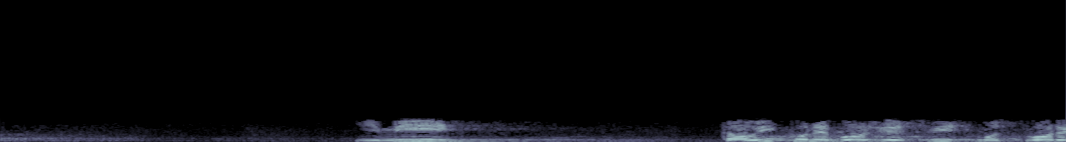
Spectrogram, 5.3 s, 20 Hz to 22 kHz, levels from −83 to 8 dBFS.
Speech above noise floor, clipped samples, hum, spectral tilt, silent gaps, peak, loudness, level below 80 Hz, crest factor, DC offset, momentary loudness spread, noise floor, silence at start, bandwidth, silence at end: 39 dB; under 0.1%; none; 0.5 dB/octave; none; -10 dBFS; -25 LUFS; -68 dBFS; 18 dB; under 0.1%; 21 LU; -63 dBFS; 0 s; 3.8 kHz; 0 s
